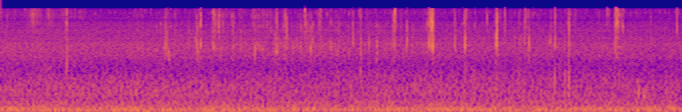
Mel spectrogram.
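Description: Chihuahua chewing a bean: a run of quick, irregular clicks from its mouth, starting about one and a half seconds in and stopping shortly before the end.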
